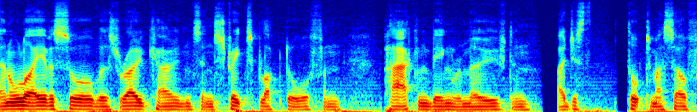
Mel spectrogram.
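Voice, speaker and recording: Speaking at a moderate pace with a New Zealand accent, a man has a very deep, low pitch, a dark, mellow tone and monotone, flat intonation. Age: 60s. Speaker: mayoral candidate. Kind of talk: interview.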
